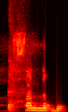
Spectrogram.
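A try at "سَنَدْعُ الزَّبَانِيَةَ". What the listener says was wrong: Sanad. Sanad biasa aja Bu. Nih Bu, kalau Ibu kan kalau Ibu N-nya jangan banyak. N-nya cuma satu doang. Sanade, sanade, sanade, sanade.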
